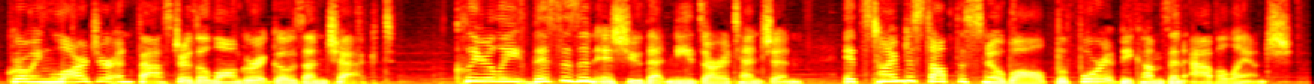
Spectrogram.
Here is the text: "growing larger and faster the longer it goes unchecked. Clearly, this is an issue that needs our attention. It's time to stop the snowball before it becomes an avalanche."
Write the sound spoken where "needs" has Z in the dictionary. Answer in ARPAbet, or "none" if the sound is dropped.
Z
